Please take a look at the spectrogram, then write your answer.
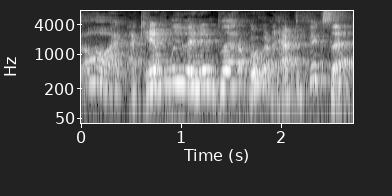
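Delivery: clumsy British caller voice, sliding back down; bad British accent. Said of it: "my British accent is really bad".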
